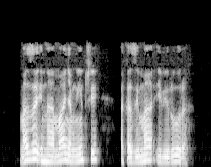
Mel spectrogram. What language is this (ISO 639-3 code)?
kin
